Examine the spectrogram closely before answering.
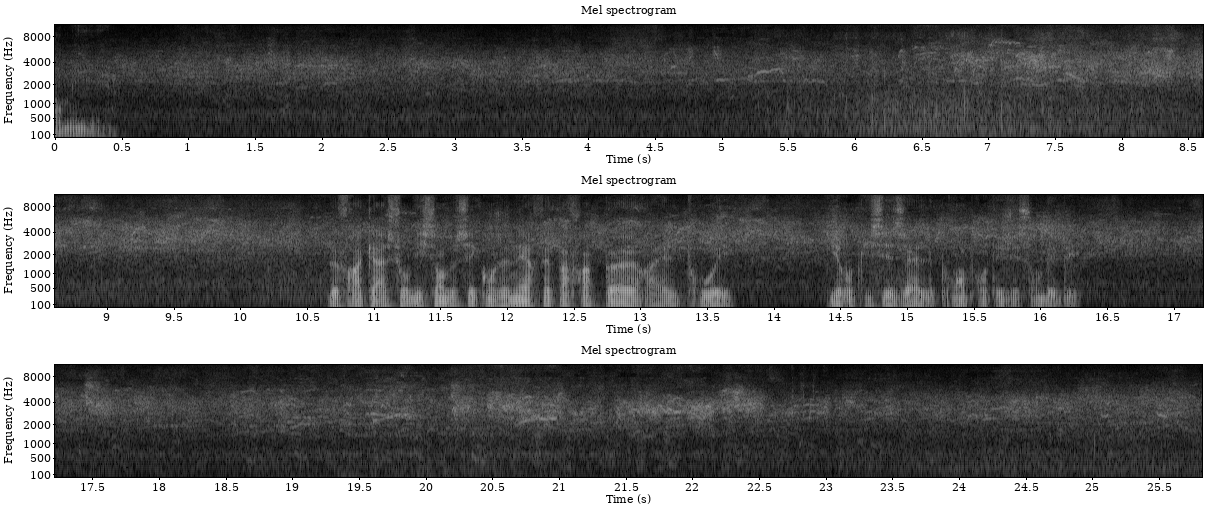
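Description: A colony of bats chatters and squeaks steadily in the distance.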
